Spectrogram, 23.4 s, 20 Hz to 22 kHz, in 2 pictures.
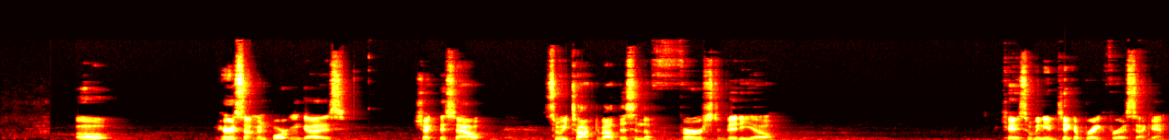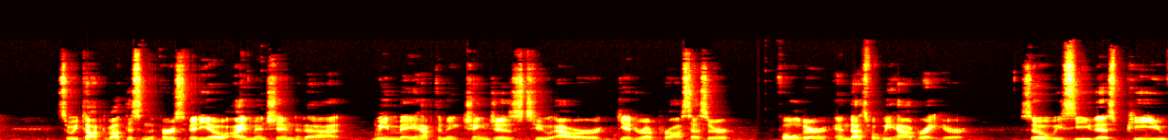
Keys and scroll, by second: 0.2 Up, 0.6-0.9 scroll, 6.7-7.0 scroll, 9.8-11.4 scroll.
